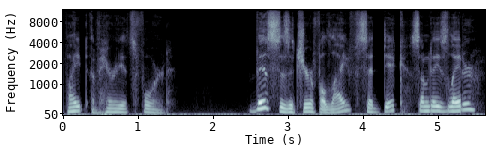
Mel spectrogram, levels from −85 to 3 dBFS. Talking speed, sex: 160 wpm, male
